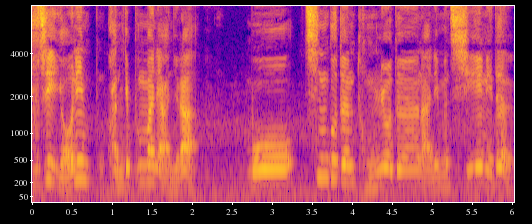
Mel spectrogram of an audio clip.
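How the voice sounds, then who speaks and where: Noticeable background noise accompanies speech that moves very slowly. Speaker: advice channel host. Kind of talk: casual advice talk. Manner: blunt, emphatic.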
